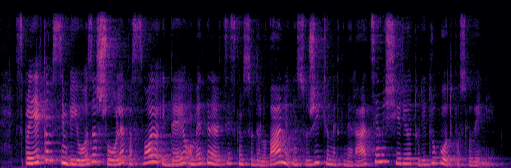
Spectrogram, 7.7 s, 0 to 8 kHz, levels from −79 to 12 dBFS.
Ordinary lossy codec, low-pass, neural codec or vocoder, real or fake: none; 7.2 kHz; none; real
